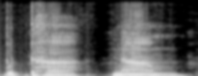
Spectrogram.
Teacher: chúng ta phải đọc thời lượng nó kéo dài hai nhịp so với chữ A bình thường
